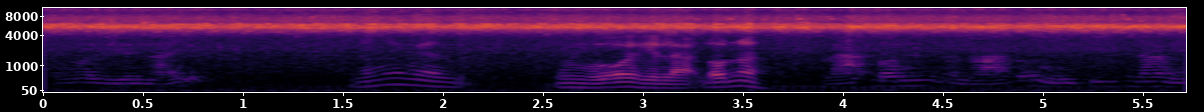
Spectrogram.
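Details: Black cricket, also known as para cricket, calling angrily near its eggs; a sustained shrill high trill persists throughout as someone speaks almost continuously in the foreground.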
